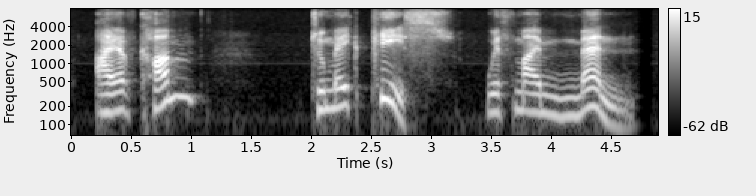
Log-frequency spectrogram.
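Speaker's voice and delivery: slow, drawn-out final "men". A player's character stands up before confused strangers, drawing out 'men' slowly. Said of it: "he just says that last bit really slowly".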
